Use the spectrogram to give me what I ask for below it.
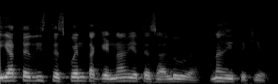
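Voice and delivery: low, soft sneering whisper of the enemy; low mocking voice of the devil; enemy's taunt. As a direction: hiss it like a tempter in the ear. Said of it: "el enemigo te dice".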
